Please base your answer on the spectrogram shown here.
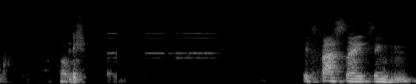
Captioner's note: telephone ringing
